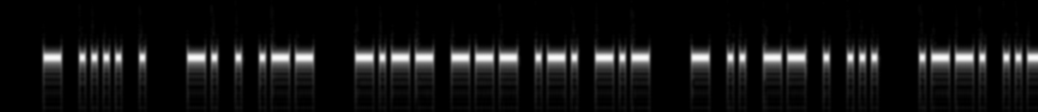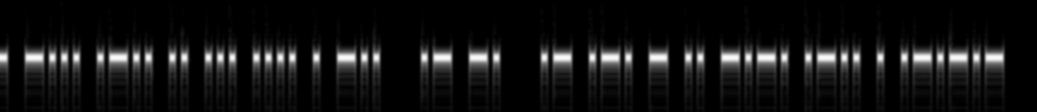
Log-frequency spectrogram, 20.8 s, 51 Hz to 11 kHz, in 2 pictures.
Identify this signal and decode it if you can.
Morse code, heard as a keyed tone, about 20 wpm, 700 Hz. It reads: THE NEW YORK TIMES PUBLISHED AN ARTICLE.
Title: Sentences with 4-Word Phrases - Spoken Beginning - 20wpm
